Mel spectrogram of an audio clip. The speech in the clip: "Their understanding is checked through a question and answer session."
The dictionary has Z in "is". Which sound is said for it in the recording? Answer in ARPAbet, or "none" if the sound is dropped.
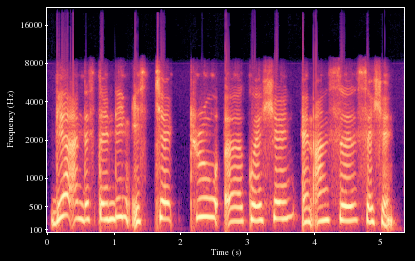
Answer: S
